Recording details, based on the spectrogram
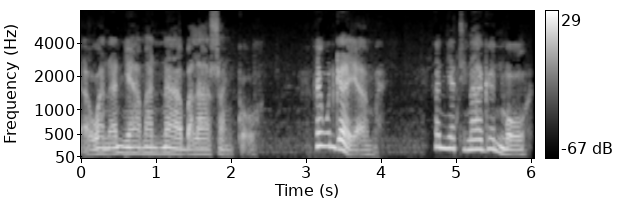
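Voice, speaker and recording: A man playing a kindly older retired professor and bachelor uncle in a radio drama, with a gentle, expressive delivery. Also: lowish voice, takes it slowly, breathy edge, heavily acted. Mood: concerned, kind. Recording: dull lo-fi audio, crowd murmur.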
